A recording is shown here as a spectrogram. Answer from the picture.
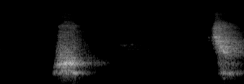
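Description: A woman's single short, forceful breath, about half a second in, taken with a flowing arm movement.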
